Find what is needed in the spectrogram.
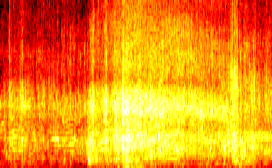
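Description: A person jumping into shallow lake water: a splash about a second and a half in, followed by a couple of seconds of churning, splashing water.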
